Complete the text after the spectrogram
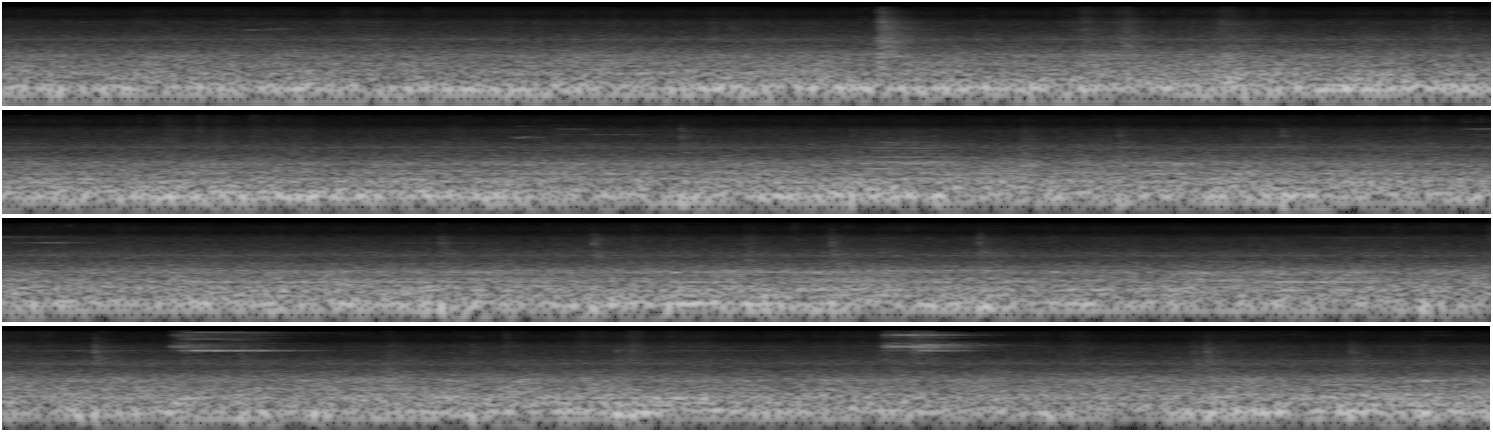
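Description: Passenger coaches roll past on the rails with a low, steady rumble.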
